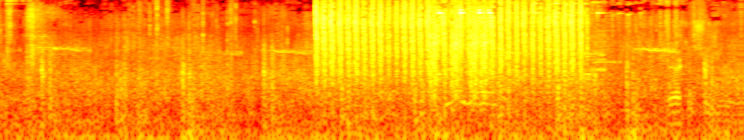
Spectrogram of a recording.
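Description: Rapid gunfire in an online shooter video game, with a dense automatic burst in the middle over constant loud game noise, while players talk over it.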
